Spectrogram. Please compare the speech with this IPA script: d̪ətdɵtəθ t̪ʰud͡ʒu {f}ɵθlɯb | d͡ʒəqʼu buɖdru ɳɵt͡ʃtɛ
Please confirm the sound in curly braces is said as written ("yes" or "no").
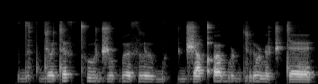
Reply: no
